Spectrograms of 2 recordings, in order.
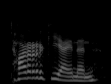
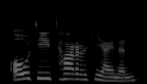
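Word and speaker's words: Outi Tarkiainen: t tardy einen okay I know you guys can roll your R's better than that turkey einen OT turkey einen pretty good pretty good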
